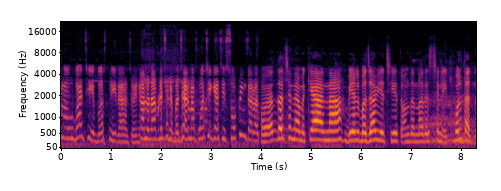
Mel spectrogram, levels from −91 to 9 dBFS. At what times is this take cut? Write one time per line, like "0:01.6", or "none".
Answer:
0:01.6
0:03.9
